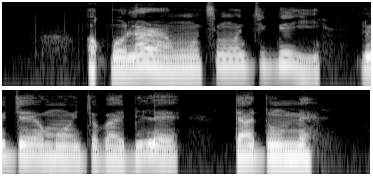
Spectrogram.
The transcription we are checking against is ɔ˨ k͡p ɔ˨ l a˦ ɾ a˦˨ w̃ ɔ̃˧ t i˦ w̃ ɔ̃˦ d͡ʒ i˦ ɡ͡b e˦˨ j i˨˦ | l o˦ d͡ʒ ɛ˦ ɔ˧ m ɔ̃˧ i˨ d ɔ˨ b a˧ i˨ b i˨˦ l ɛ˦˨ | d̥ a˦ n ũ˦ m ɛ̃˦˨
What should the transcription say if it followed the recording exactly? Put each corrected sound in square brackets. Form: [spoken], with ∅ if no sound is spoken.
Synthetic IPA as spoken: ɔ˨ k͡p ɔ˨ l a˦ ɾ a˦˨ w̃ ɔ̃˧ t i˦ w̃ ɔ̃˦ d͡ʒ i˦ ɡ͡b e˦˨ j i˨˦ | l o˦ d͡ʒ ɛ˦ ɔ˧ m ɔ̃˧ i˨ [d͡ʒ] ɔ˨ b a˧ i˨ b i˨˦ l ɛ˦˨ | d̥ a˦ [d] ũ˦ m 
